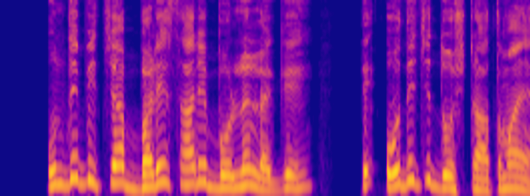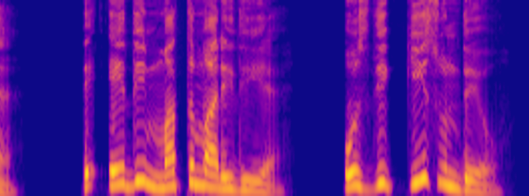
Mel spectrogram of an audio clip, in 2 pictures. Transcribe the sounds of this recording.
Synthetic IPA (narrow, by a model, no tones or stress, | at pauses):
ʊ̃nd̪eːb̬ɪtːʃabɐɽesaːɾeboːlnẽləɡːeː | t̪eoːd̪eːt͡ʃd̪oːsʈaːt̪mãɛ̰ː | t̪eʔeːd̪iːmɐt̪maːɾiːd̪iːɛ̰ː | ʊs̬d̪iːkiːsʊnd̪eːo̰ː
